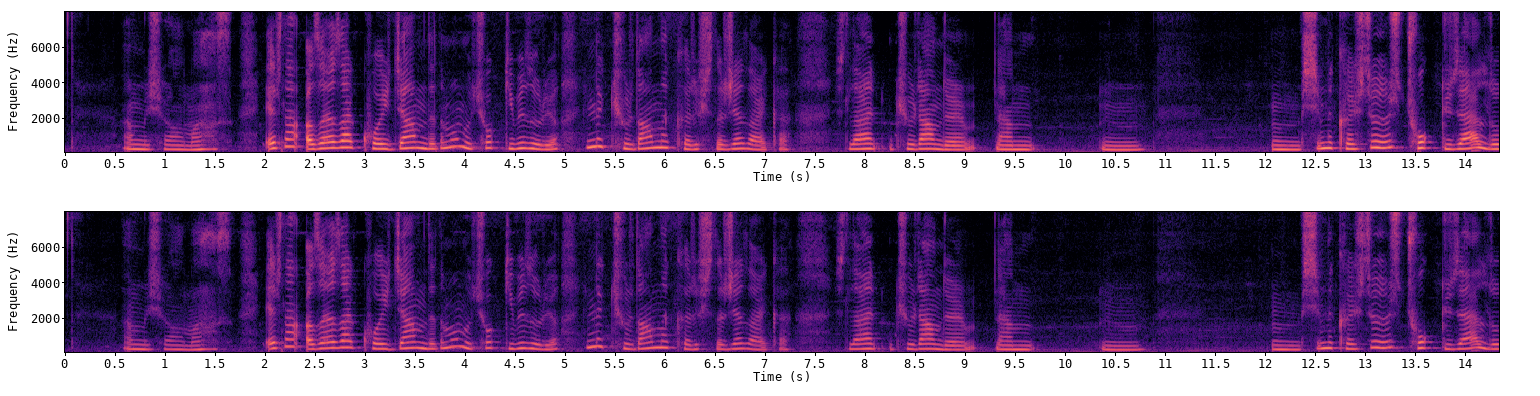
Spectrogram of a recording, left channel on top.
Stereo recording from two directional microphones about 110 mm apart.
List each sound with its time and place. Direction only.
0.5 s a woman's voice: 35° left (ahead or behind)
3.8 s speech: 15° left (ahead or behind)
12.0 s a woman's voice: 30° left (ahead or behind)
